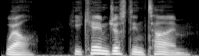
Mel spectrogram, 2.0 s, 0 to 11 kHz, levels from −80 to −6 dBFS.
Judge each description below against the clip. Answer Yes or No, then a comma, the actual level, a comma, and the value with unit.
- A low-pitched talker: Yes, low, 130 Hz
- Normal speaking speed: Yes, average, 180 wpm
